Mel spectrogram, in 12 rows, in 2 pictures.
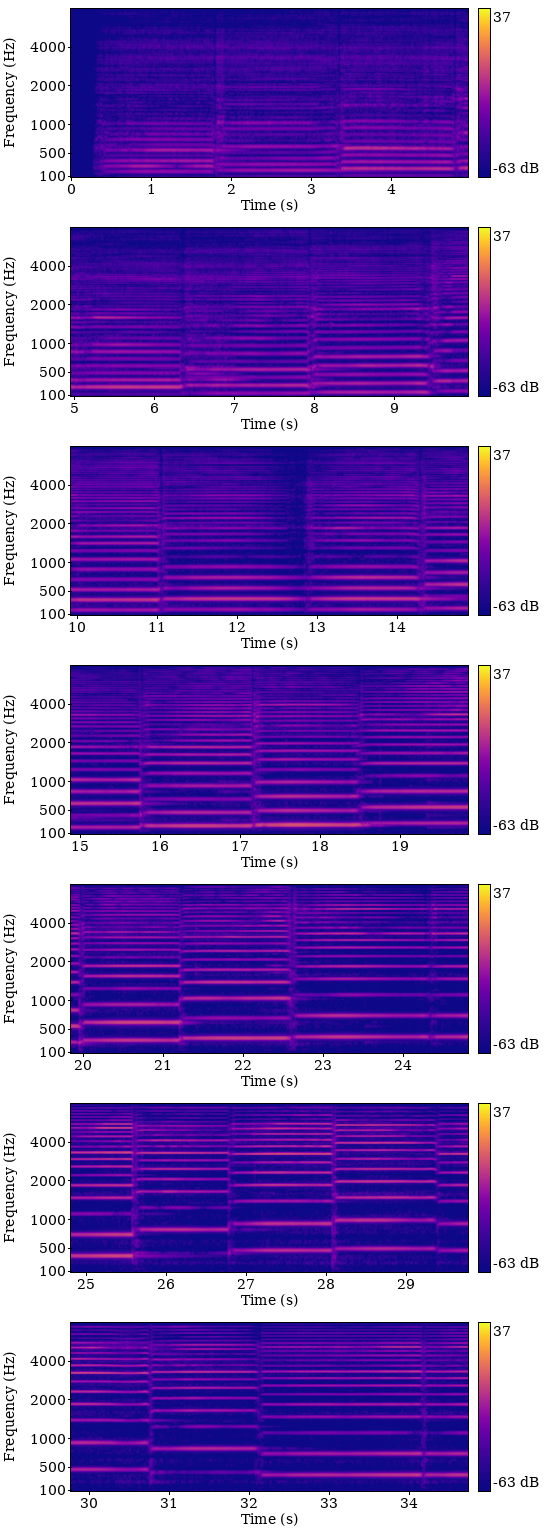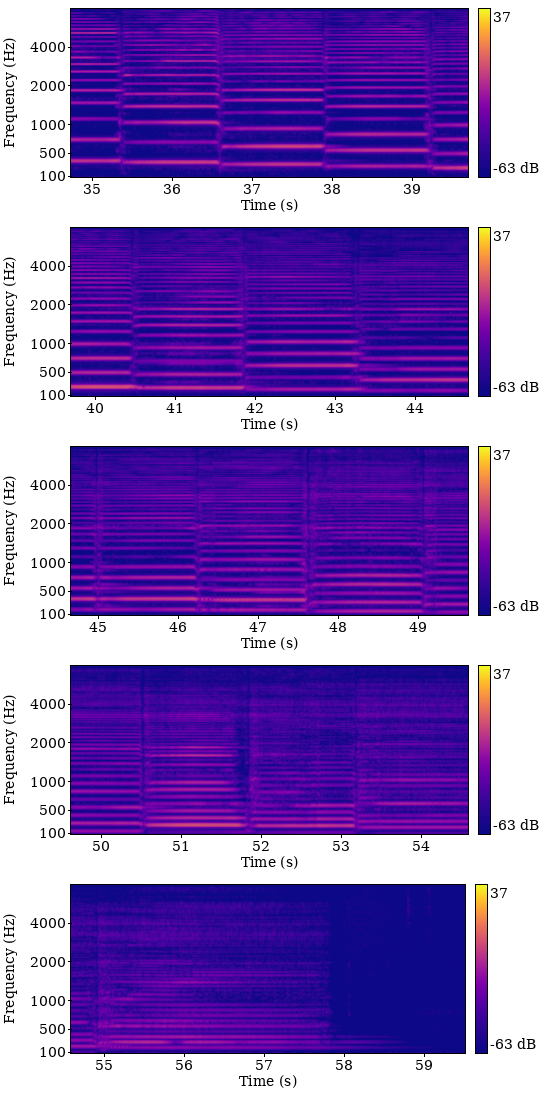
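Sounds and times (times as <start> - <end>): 
tenor viol recorded with a back microphone: 0.0 - 58.8.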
